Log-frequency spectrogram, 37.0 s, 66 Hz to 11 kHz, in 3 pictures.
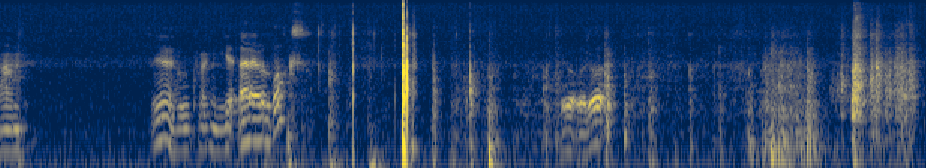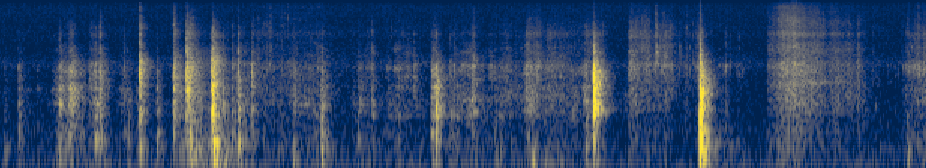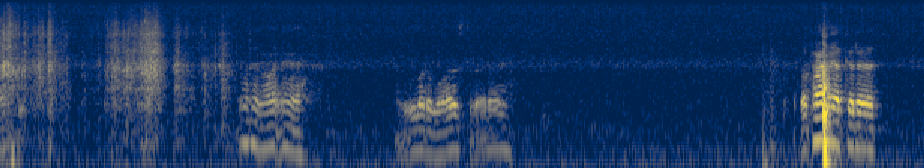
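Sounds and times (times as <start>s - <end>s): packaging rustling: 6.0s - 27.9s.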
